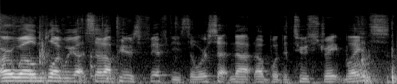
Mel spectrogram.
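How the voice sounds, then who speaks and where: The speaker talks at a fairly quick pace. There is noticeable background noise. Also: man. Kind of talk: casual shop talk tutorial. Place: workshop. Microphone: phone near.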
